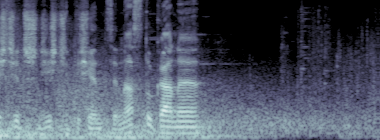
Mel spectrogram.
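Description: Shells explode on a ship with sharp blasts.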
